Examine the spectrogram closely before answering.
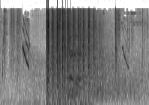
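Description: A rapid burst of shots rattles off.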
